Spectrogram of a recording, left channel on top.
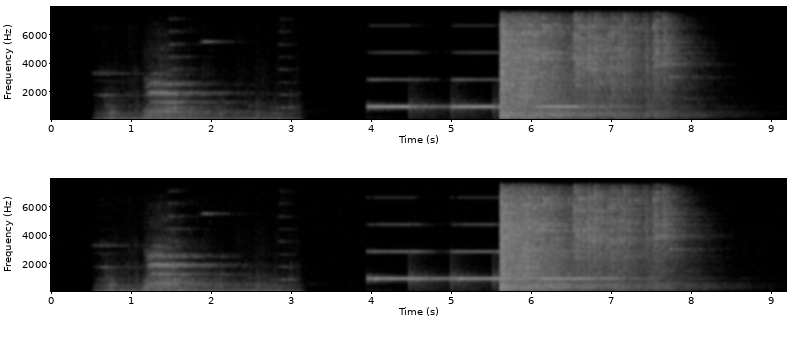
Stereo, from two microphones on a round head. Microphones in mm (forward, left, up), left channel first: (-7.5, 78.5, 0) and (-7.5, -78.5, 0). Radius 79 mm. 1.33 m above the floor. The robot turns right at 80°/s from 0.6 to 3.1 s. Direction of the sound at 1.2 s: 35° left (ahead or behind).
